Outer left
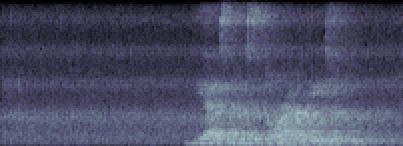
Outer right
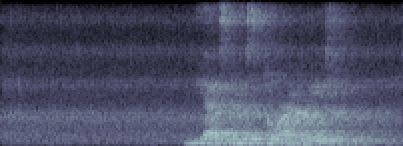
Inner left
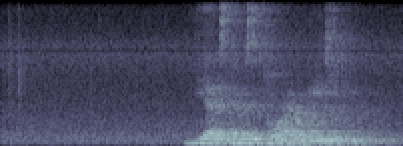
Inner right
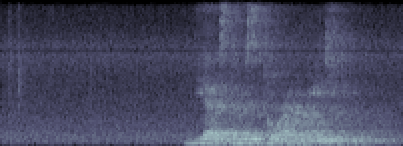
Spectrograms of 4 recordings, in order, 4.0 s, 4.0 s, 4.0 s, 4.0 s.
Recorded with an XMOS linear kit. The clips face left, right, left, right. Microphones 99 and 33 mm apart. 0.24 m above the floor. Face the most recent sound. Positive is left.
turn(degrees=-10)  # may be behind; listen again after turning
